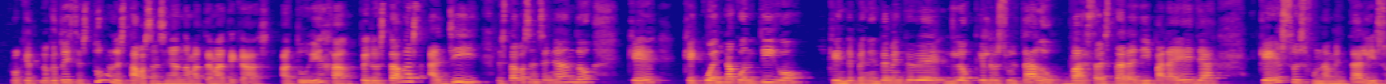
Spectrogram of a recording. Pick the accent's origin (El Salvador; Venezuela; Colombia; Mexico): Venezuela; now in Spain; en nuestro caso que venimos de Venezuela muchas veces cuando nos tocaba el gallego era como, ay Dios mío, ¿qué viene a decir aquí?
